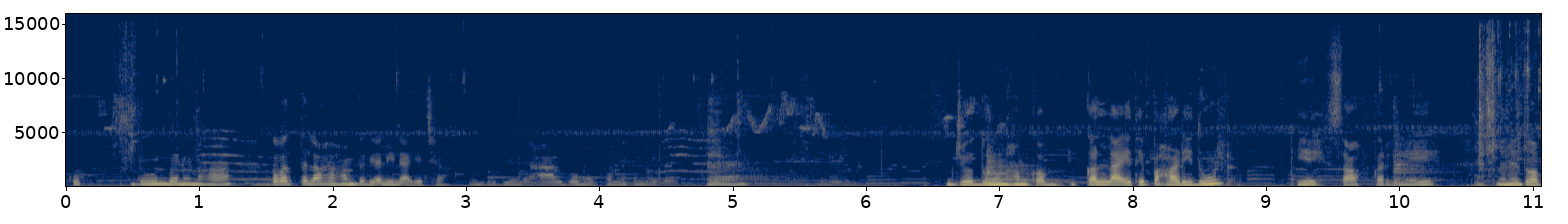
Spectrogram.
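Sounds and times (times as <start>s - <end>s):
cat meowing: 4.5s - 5.2s.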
